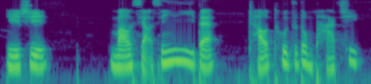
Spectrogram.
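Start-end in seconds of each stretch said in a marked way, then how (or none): none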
